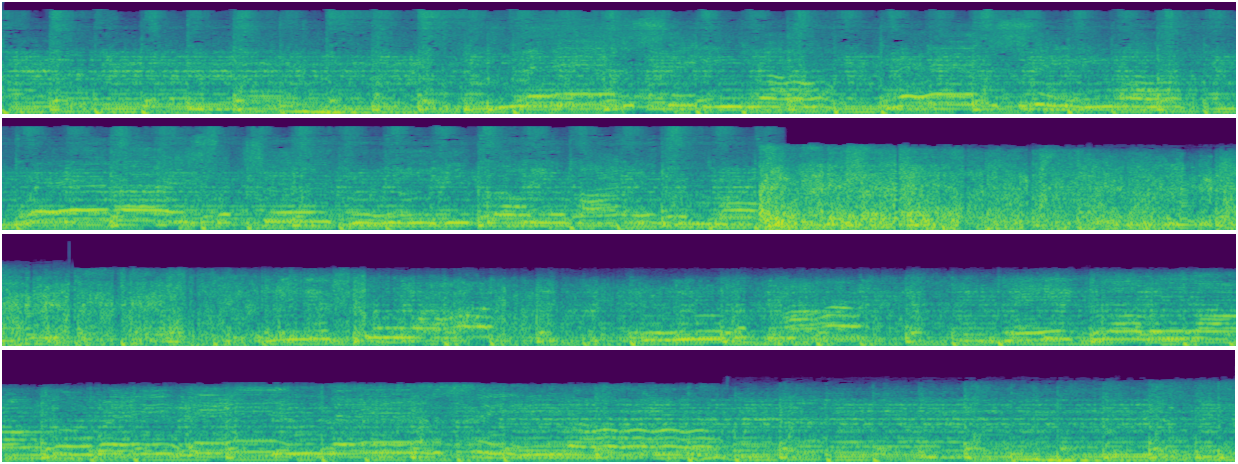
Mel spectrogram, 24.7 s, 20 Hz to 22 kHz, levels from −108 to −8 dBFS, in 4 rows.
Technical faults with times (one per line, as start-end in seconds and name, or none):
9.96-24.68 call bitrate drop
